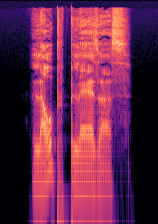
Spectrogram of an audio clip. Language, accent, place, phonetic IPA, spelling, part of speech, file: German, Germany, Berlin, [ˈlaʊ̯pˌblɛːzɐs], Laubbläsers, noun, De-Laubbläsers.ogg
- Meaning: genitive singular of Laubbläser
